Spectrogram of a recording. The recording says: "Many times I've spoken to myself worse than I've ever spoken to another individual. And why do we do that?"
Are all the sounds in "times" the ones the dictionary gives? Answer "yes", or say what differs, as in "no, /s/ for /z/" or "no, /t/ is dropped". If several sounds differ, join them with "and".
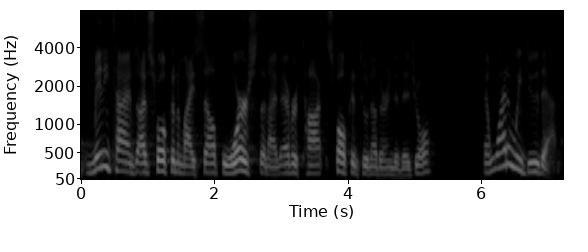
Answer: yes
